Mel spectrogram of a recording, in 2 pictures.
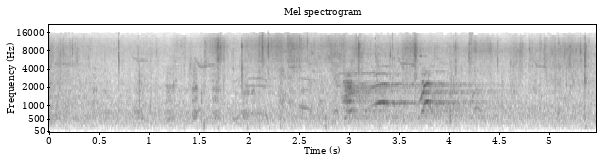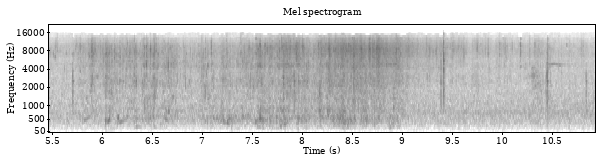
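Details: Giant Schnauzer puppies of a litter born 24 July 2012, playing at a river in Neustadt-Glewe, Germany, after one fell into deep water; a brief high whining whimper around three seconds into steady rushing outdoor noise.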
